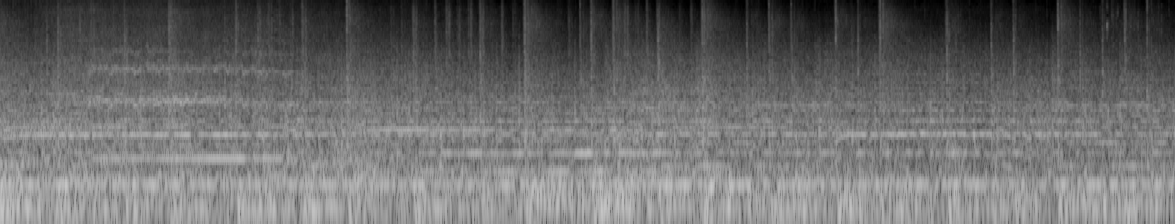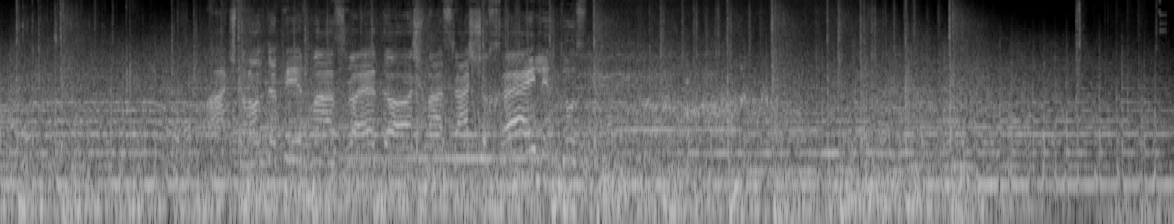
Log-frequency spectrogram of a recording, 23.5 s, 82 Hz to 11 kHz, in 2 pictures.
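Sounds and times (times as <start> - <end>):
car tires skidding and squealing in a chase: 0.0 - 5.4, 13.8 - 20.8
car engines roaring in a chase: 0.0 - 23.3.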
